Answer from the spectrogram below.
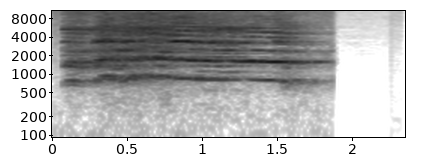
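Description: rooster crowing

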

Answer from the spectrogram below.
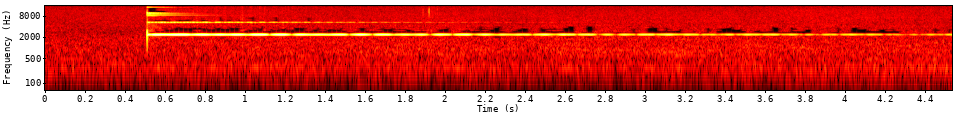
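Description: meditation bell ringing

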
